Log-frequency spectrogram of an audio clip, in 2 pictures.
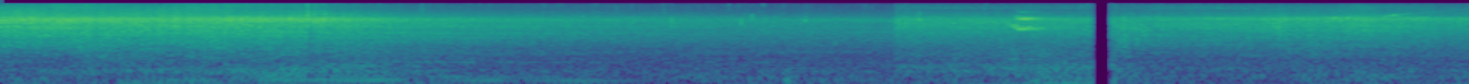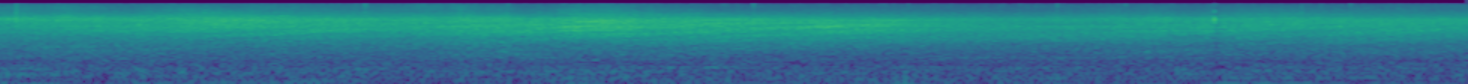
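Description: Heavy rain pouring onto wet asphalt, a steady hiss of splashing drops, loudest in the first couple of seconds, with a momentary break about seven seconds in.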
